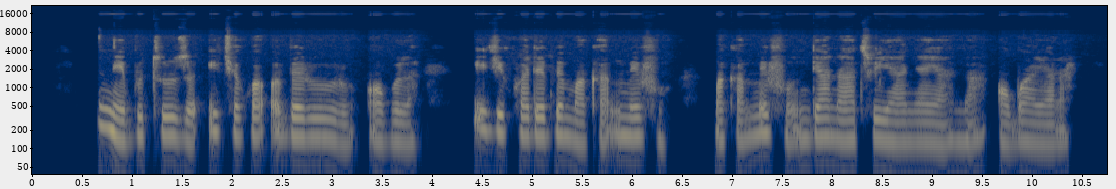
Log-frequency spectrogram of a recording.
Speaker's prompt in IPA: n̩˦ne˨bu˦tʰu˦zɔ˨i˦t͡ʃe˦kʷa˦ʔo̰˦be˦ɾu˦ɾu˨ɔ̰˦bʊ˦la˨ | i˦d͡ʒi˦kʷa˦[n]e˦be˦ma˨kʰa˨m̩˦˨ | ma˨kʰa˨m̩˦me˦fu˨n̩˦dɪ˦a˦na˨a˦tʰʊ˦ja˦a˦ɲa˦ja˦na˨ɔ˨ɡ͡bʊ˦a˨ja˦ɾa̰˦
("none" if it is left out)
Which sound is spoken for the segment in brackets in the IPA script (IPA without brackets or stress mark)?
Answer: d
